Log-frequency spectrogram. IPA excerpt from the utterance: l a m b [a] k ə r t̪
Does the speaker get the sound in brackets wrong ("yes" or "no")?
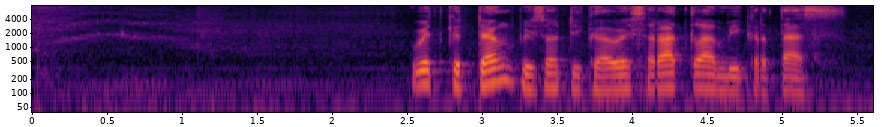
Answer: yes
